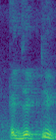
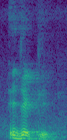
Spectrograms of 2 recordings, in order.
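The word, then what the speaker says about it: adjective: एडजेक्टिव में हम क्या करते हैं, एडजेक्टिव बोलने से हम डी को साइलेंट कर देते हैं, एडजेक्टिव कहते हैं। डी क्या होता है, साइलेंट हो जाता है, एडजेक्टिव।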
